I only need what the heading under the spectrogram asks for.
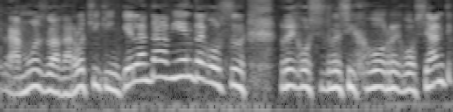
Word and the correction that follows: rozagante: ¿cómo se dice? Rezagante él. – Rozagante. – Rozagante él, cuando estaba muy ahí, muy machito, que lo agarra chiquinquiera y bolas.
